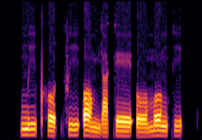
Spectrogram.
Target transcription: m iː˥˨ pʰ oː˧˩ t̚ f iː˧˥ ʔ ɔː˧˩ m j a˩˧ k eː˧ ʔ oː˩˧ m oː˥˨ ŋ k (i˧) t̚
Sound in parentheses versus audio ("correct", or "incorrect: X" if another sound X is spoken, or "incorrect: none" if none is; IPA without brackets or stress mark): correct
